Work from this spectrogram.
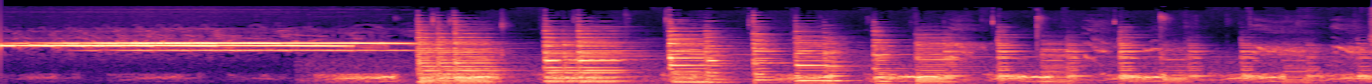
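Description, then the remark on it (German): A domestic pigeon coos in low, rhythmic pulses beside a steady high whistling tone, then loud bursts of music come in and carry on over the cooing. “Nein, der Vogel der Woche, die Haustaube.”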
